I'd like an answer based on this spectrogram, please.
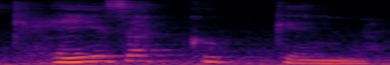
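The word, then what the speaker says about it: Käsekuchen: our beautiful cake and i double checked how to say this in german it's keizaken okay it just came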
